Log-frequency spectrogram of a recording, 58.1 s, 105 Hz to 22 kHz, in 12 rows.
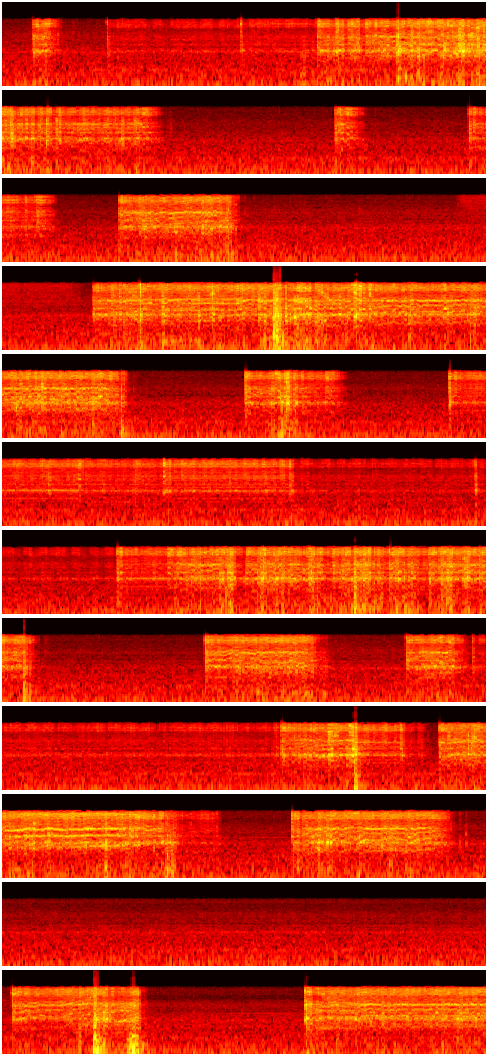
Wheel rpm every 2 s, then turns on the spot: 60, 70, 170, 50, 20, 100, 20, 30, 170, 190, 70, 60, 90, 100, 30, 100, 130, 30, 90, 50, 60, 140, 140, 120, 20, 0, 40, 70, 150.
38-40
